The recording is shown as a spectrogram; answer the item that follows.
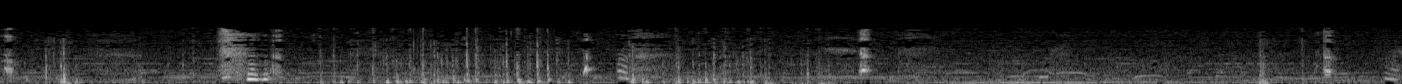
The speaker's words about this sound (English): Hey, I finally actually got the hiccups today.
